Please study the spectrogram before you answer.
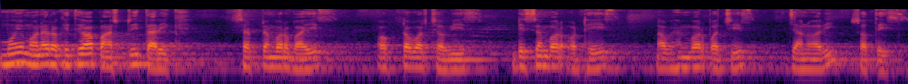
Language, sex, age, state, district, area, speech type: Odia, male, 18-30, Odisha, Boudh, rural, spontaneous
